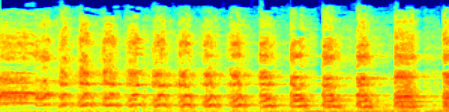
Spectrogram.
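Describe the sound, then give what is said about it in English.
A rooster calls loudly, its voice breaking into a quick, even run of harsh pulses that carries on for a couple of seconds, with no talking. “It really is a great crow.”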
